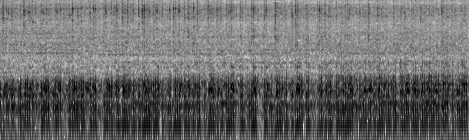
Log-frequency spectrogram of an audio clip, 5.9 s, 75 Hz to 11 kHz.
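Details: Renault 16 TX engine started after rebuild: steady, even note with a smooth low rumble, no knocks or misses; normal running.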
